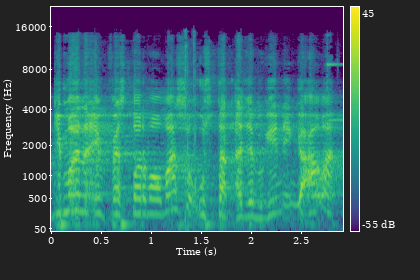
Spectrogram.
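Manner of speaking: high, loud outcry in alarm; alarmed onlooker. Acted. Onlookers reacting to the crowd, high loud alarm. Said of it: "orang menyangka".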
